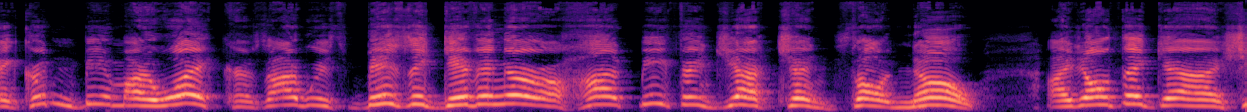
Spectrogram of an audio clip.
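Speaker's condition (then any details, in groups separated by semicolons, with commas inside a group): Spinocerebellar ataxia; speech sounds drunk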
